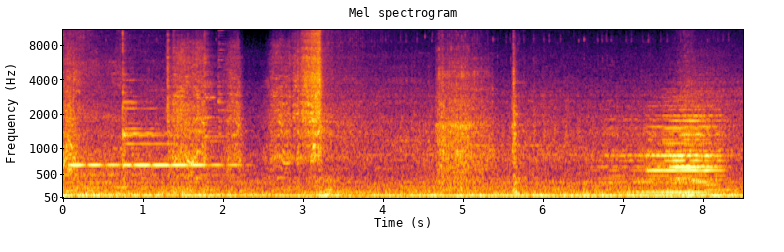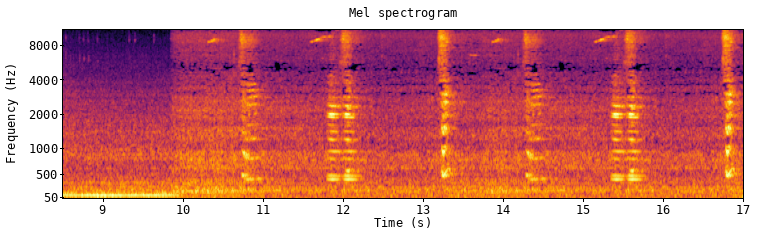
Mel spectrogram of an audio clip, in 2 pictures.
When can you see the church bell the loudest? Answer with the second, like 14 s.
8 s.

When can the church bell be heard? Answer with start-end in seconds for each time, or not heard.
0.0-2.4, 6.5-8.4.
